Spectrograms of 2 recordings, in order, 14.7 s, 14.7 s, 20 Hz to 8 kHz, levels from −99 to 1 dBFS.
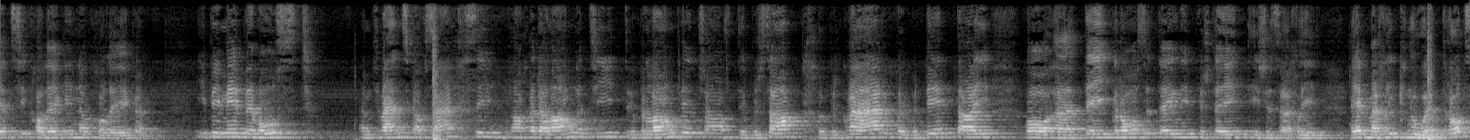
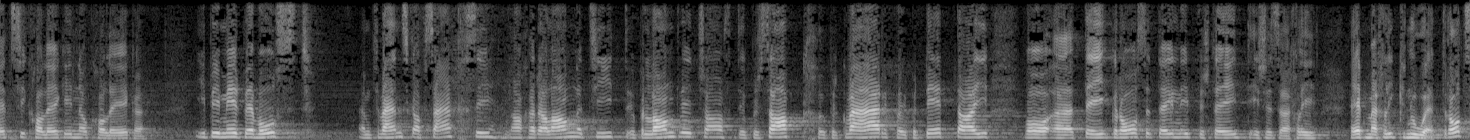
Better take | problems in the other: second | background sound (Chirp, tweet / Slam / Car); 16 dB below the speech // room echo; dies away in 0.6 s

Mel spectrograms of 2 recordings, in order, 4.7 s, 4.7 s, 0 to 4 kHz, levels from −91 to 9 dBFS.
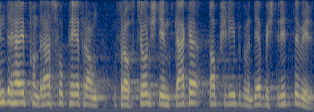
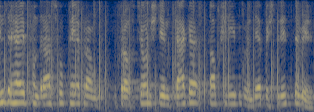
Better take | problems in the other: first | background sound (Run); 12 dB below the speech // room echo; dies away in 0.2 s

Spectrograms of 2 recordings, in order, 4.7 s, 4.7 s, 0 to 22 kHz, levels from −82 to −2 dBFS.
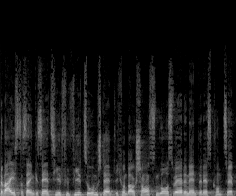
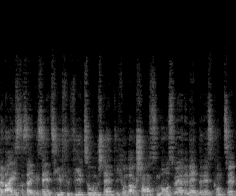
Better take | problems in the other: first | room echo; dies away in 0.2 s

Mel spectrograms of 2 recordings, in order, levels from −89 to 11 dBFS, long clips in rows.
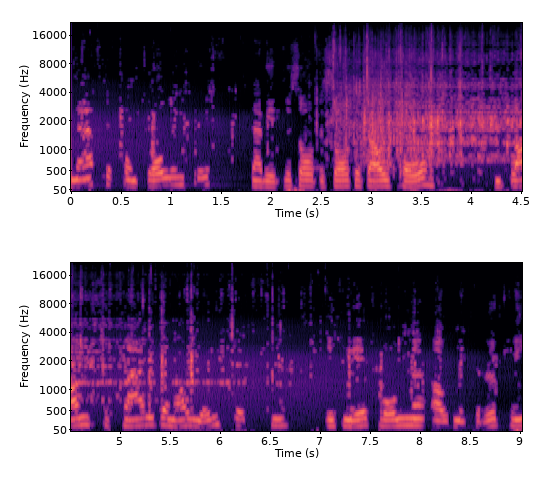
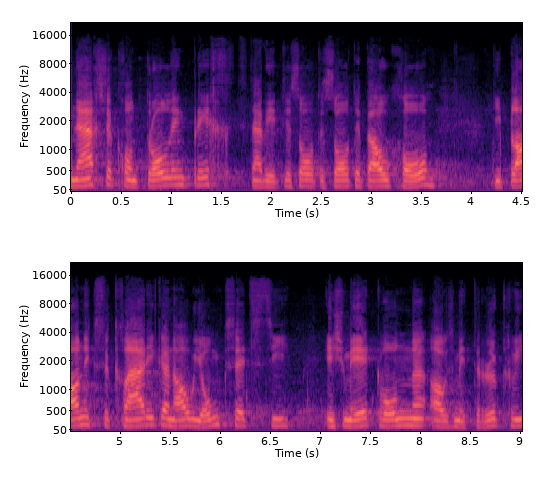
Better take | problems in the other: second | noise reduction (classical method spectral subtraction)

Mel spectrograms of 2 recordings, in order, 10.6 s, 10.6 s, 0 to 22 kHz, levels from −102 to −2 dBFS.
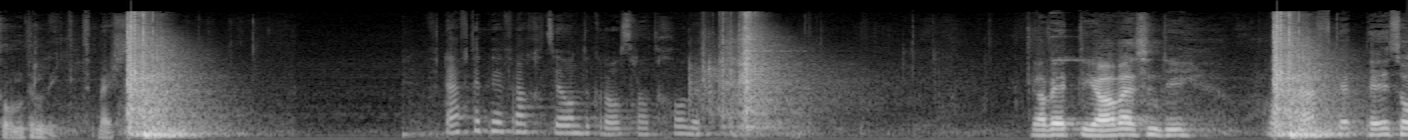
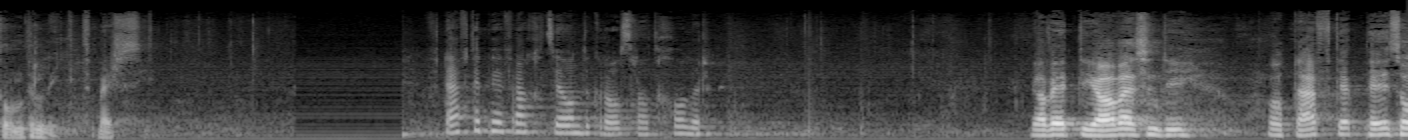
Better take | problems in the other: second | background sound (Slam); as loud as the speech

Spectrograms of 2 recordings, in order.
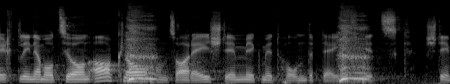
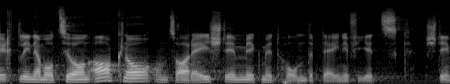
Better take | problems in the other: second | background sound (Gasp); 3 dB below the speech

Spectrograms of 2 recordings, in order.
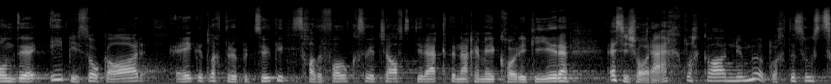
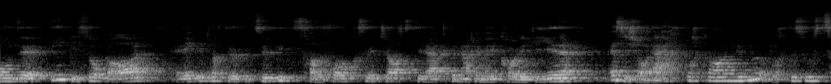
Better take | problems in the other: first | room echo; dies away in 0.7 s

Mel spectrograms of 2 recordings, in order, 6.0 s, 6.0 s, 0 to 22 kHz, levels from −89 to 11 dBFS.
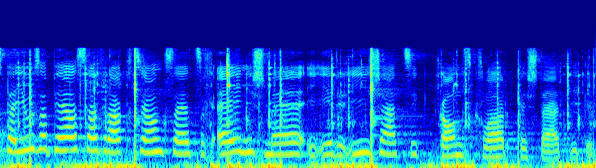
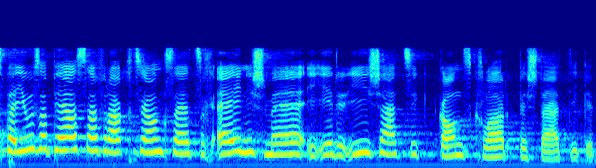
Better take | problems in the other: second | background sound (Mechanisms); 2 dB above the speech

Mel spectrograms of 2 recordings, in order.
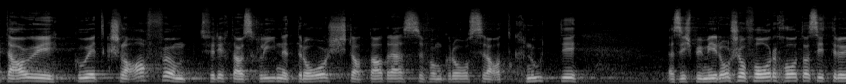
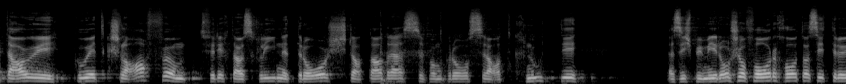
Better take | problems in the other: first | noise reduction (neural mask model RNNoise)

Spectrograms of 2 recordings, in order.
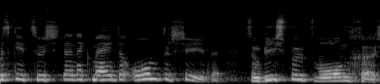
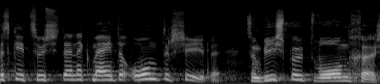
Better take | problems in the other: second | room echo; dies away in 0.3 s

